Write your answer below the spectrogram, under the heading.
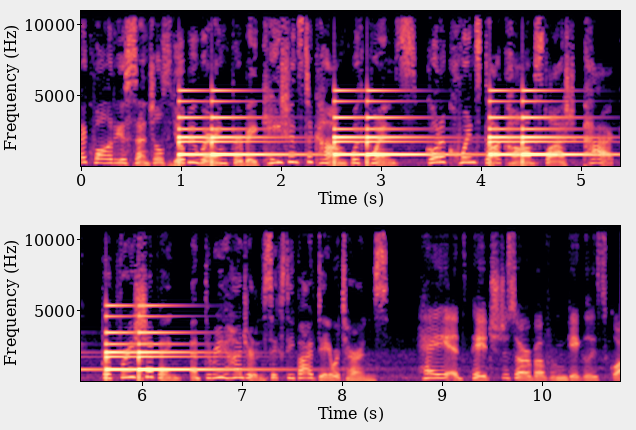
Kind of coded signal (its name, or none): ship's bell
